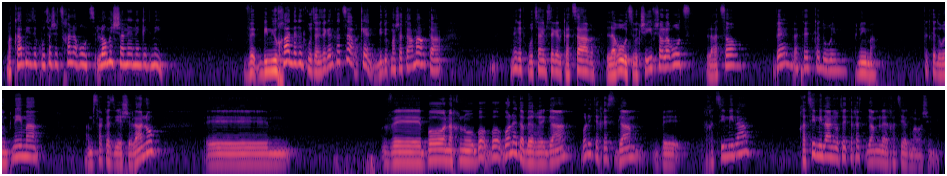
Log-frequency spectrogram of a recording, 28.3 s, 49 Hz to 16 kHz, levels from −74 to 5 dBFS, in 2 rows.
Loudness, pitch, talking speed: -32 LUFS, 150 Hz, 130 wpm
